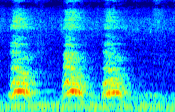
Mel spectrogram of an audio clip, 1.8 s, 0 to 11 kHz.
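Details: A dog barking on the morning of July 9 at 8:38 am: three short, sharp barks about half a second apart, fairly strong against a low steady background rumble.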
